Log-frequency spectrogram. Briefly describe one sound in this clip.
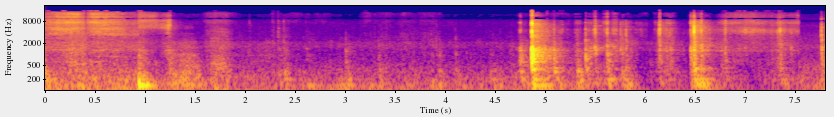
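A cable rustles and taps as it is pushed into place.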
